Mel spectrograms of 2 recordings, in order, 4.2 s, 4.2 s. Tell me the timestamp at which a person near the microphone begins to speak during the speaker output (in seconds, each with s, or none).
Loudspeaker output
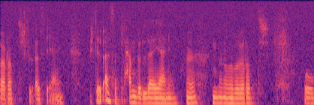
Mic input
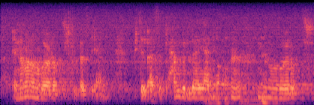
2.8 s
